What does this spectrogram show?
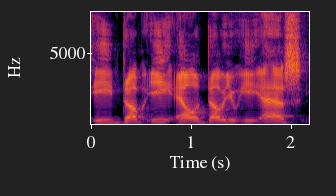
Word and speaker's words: Elwes: And Carrie Ewells, E-L-W-E-S, I guess it's Elwes, is pronounced, is 61 from Princess Bride.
